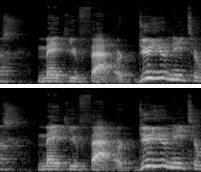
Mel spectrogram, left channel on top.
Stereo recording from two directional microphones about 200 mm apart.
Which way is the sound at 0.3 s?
20° left (ahead or behind).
